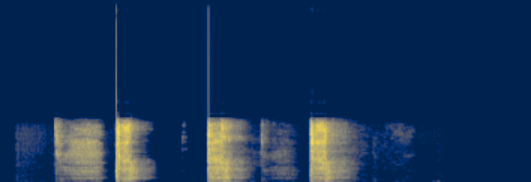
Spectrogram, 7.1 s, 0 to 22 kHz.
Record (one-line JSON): {"three_cough_length": "7.1 s", "three_cough_amplitude": 32768, "three_cough_signal_mean_std_ratio": 0.35, "survey_phase": "beta (2021-08-13 to 2022-03-07)", "age": "45-64", "gender": "Male", "wearing_mask": "No", "symptom_cough_any": true, "symptom_runny_or_blocked_nose": true, "symptom_onset": "3 days", "smoker_status": "Never smoked", "respiratory_condition_asthma": false, "respiratory_condition_other": false, "recruitment_source": "Test and Trace", "submission_delay": "2 days", "covid_test_result": "Positive", "covid_test_method": "RT-qPCR", "covid_ct_value": 16.2, "covid_ct_gene": "ORF1ab gene", "covid_ct_mean": 16.4, "covid_viral_load": "4100000 copies/ml", "covid_viral_load_category": "High viral load (>1M copies/ml)"}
